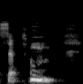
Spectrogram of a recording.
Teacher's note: with the accent on the last syllable, on the m and not on the sept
